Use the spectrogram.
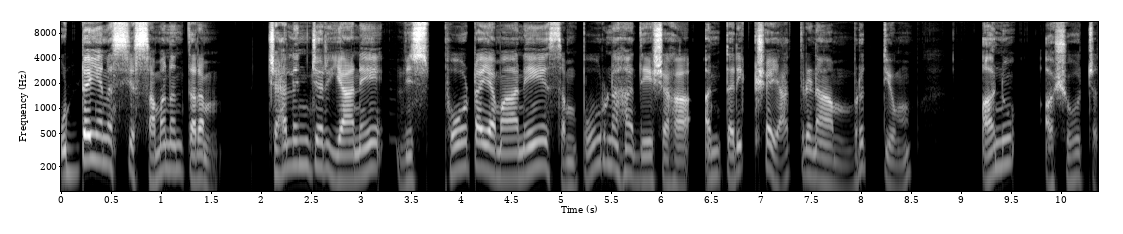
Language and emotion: Sanskrit, sad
